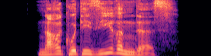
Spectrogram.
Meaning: strong/mixed nominative/accusative neuter singular of narkotisierend
- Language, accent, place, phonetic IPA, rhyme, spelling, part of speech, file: German, Germany, Berlin, [naʁkotiˈziːʁəndəs], -iːʁəndəs, narkotisierendes, adjective, De-narkotisierendes.ogg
